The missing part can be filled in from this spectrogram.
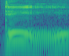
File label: "d", male British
